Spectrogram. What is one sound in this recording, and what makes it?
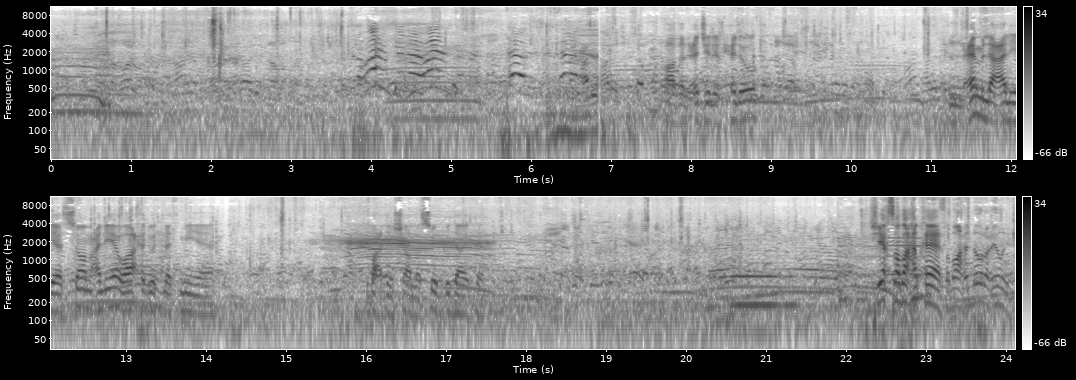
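A crowd of men talks nearby outdoors.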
